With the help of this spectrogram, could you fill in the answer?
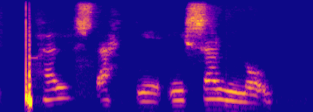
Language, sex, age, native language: Icelandic, male, 8, Icelandic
